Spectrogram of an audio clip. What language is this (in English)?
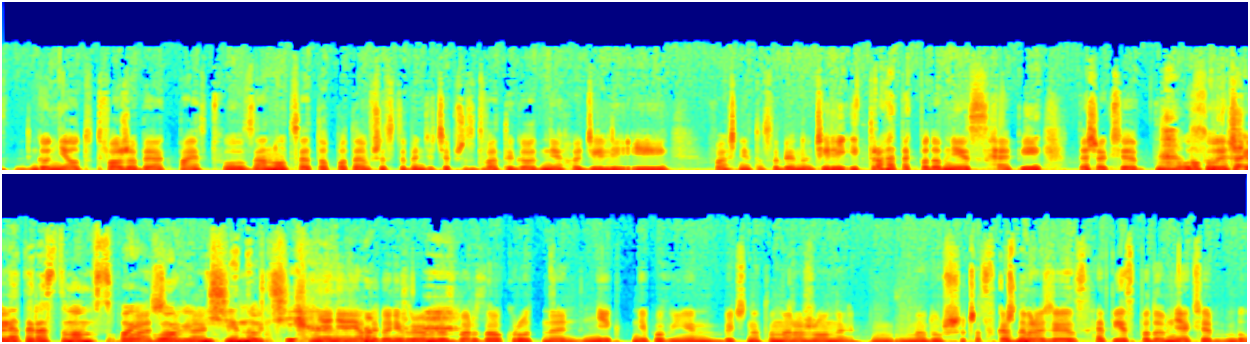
Polish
